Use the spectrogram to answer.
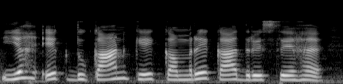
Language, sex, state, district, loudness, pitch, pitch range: Hindi, female, Jharkhand, Palamu, -16 LUFS, 225 Hz, 210-245 Hz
